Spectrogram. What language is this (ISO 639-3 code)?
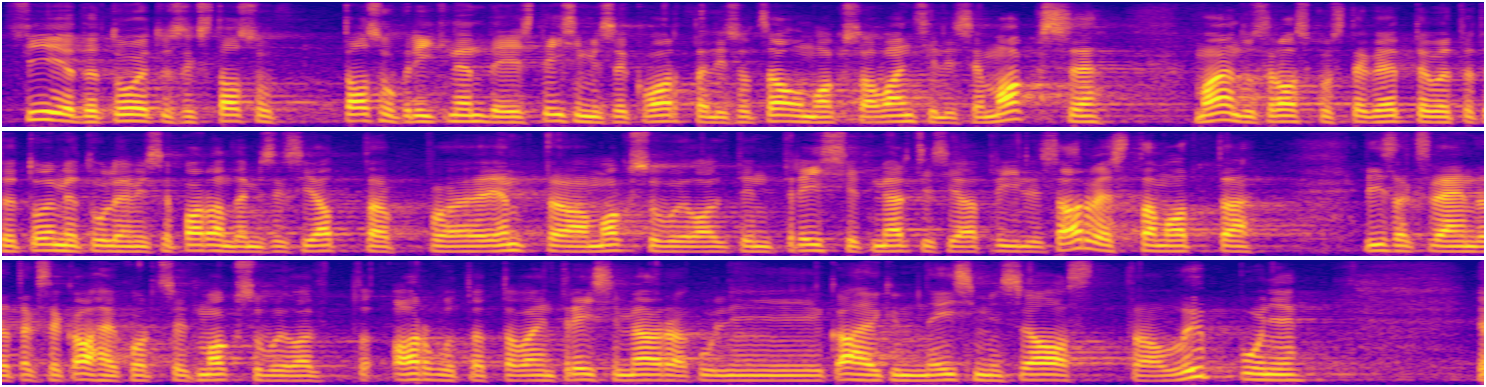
est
